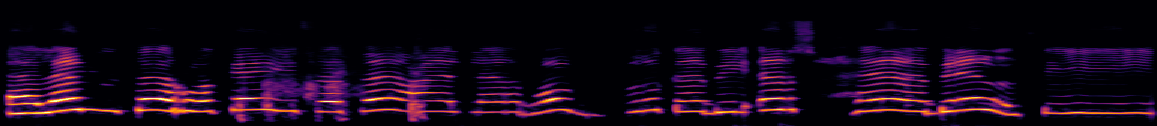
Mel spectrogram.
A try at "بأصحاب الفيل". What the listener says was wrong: بيل அதான் பிழை. பில்ங்கிறது பிழை. அதை மாத்துங்க. பியல் என்ன பியல் பீல் பீல். பில் ஃபீல் பி அஸ்ஹாபில் ஃபீல்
